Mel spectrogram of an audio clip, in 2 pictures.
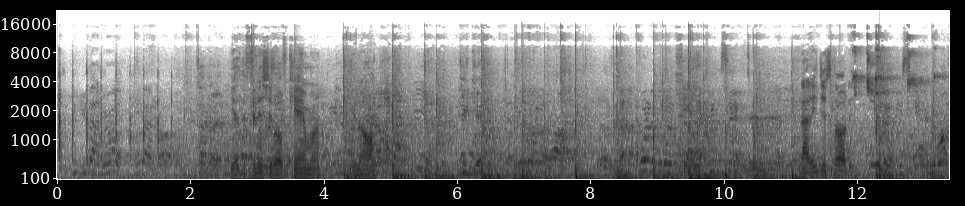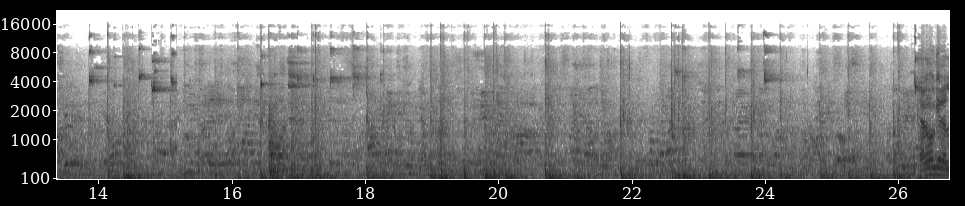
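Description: Men talk and call out in a large echoing gym.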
